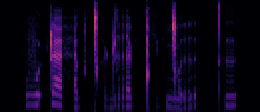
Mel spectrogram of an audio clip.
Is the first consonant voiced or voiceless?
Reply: voiced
